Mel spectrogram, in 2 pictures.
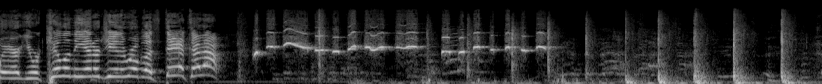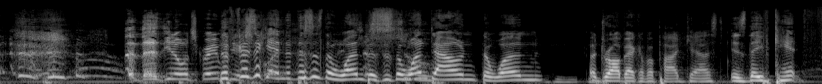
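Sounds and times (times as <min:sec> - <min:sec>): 
faint hum: 0:00.0 - 0:16.4
speech: 0:00.2 - 0:02.5, 0:08.4 - 0:16.4
person whistling a tune: 0:02.5 - 0:05.6
laughter: 0:02.7 - 0:12.6
sharp claps or slaps: 0:04.2 - 0:08.0.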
